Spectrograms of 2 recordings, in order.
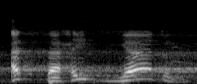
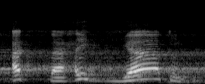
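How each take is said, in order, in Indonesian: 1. Setiap huruf tetap berharakat, dengan ya yang dobel. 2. Setiap huruf tetap berharakat, dengan ya yang dobel.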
